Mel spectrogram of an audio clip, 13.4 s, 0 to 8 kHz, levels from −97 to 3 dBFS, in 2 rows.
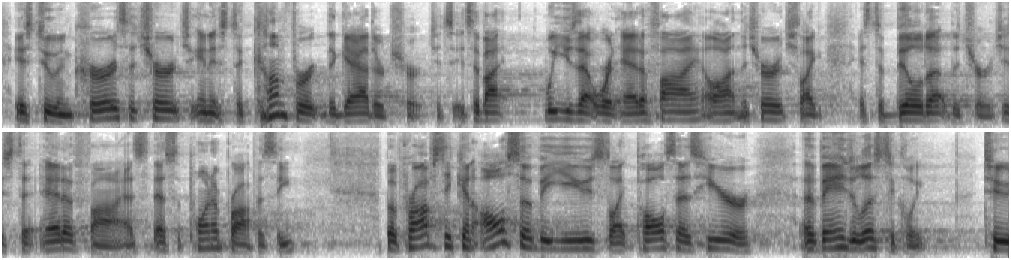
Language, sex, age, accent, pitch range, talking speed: English, male, 30-49, American, 125-165 Hz, 235 wpm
